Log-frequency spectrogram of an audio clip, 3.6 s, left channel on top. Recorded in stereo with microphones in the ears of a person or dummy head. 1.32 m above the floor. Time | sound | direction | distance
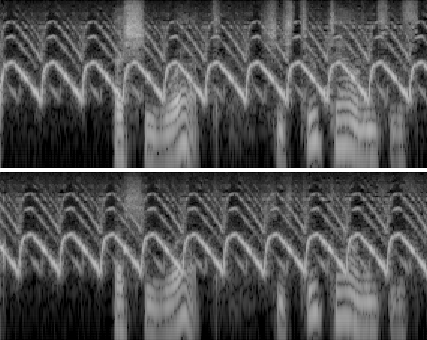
0.9 | a man speaking | 50° left (ahead or behind) | ?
